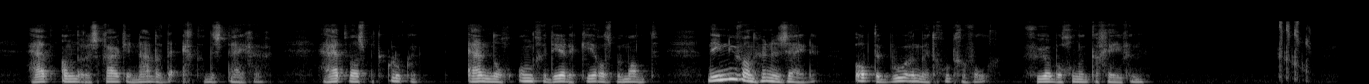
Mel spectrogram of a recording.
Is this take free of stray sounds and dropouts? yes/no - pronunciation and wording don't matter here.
no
